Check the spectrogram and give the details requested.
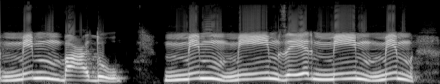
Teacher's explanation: نون ختم ہو جائے گا، نون کو بدل دیا جائے گا میم کے ساتھ، اور اس کے اوپر ہم نے غنہ بھی کرنا ہوتا ہے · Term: اقلاب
